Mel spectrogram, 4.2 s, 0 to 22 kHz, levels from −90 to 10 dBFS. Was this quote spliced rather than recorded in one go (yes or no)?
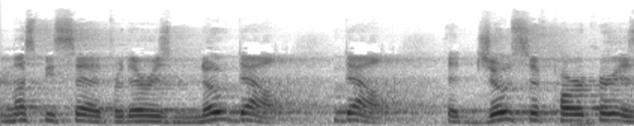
yes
